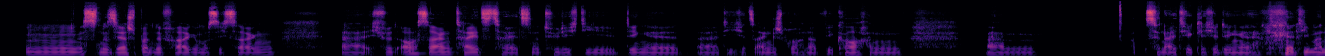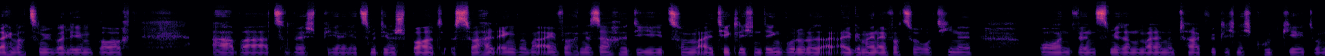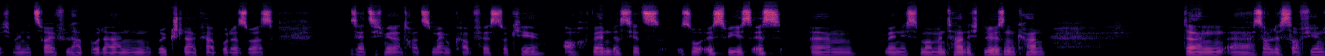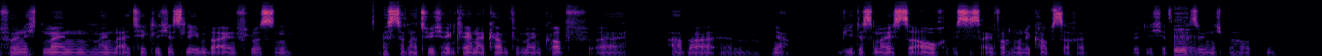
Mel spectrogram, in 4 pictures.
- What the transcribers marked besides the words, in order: drawn out: "Hm"; chuckle
- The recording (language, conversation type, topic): German, podcast, Wie gehst du mit Zweifeln bei einem Neuanfang um?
